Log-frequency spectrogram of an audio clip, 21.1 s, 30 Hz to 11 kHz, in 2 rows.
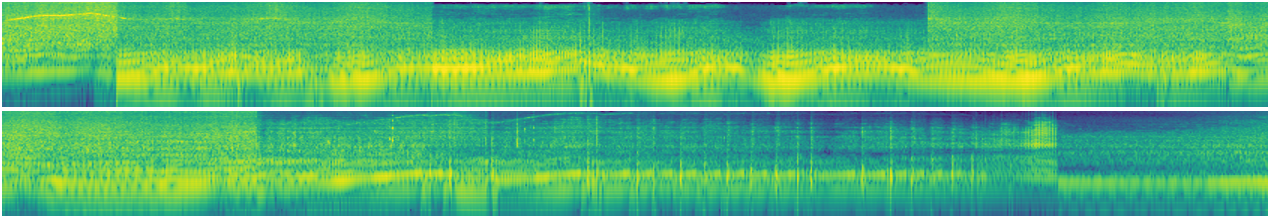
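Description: Turbocharged BMW M50 straight-six in an E36 revving hard during a burnout, its rear tyres spinning to heat them. The revs surge up and down over and over, then drop away with rapid popping and settle to a steady idle near the end.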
